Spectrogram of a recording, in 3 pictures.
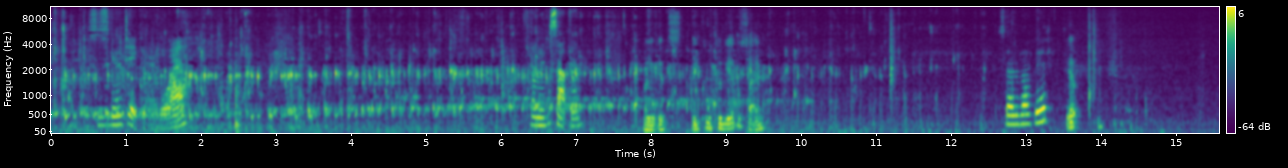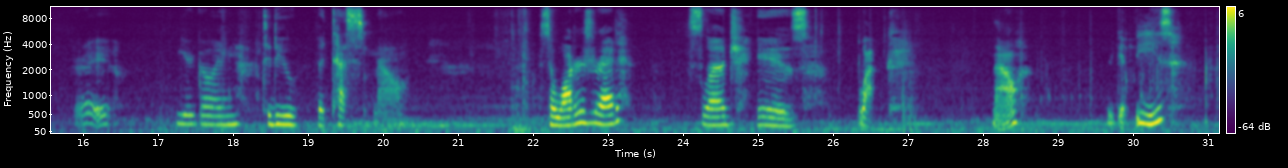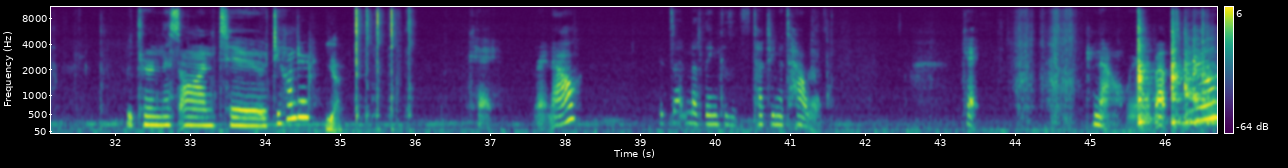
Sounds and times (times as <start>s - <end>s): Inside, small room: 0.0s - 46.6s.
